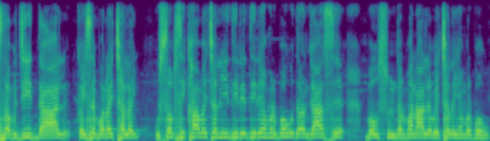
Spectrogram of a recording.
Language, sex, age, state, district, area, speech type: Maithili, female, 45-60, Bihar, Sitamarhi, urban, spontaneous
